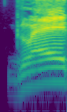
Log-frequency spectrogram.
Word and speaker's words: Glade: Glade is a proper pronunciation.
